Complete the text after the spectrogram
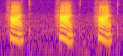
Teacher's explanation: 끝부분에 와서 약하게 발음이 나다 보니 hot 이렇게 거의 받침처럼 들립니다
